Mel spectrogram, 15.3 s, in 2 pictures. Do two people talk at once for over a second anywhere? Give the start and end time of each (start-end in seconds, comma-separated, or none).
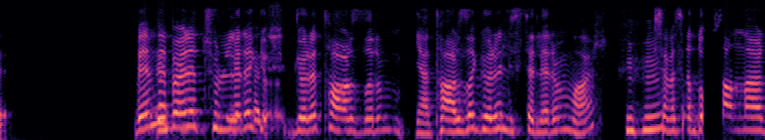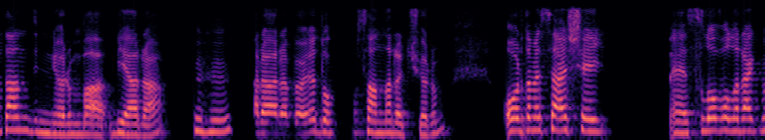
1.6-3.1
